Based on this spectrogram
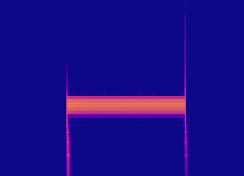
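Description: A telephone call tone sounds as a single steady, clean beep at a medium pitch, lasting just under a second, with silence before and after.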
